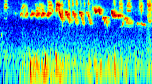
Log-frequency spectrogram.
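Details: A Long-tailed Tit family with chicks hunts bugs at Talkin Tarn, a lake left from the ice age: a busy stream of thin, high, buzzy and sharp notes from several birds, with low rustling noise underneath.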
